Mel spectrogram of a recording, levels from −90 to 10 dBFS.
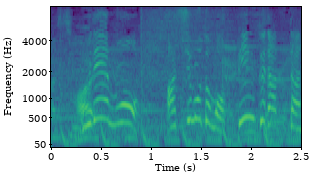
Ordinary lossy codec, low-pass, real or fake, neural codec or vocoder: none; none; real; none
